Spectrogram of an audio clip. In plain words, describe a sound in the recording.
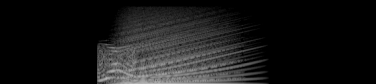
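A short electronic tone rises in pitch.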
